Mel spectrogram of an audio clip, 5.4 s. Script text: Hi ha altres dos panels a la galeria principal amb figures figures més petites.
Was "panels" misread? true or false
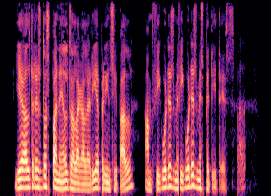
false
